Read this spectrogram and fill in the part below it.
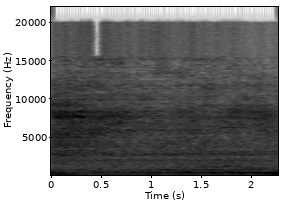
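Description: Trains at a Japanese station give off a steady low rumble and rolling rail noise, continuous and fairly loud, with no voices.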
